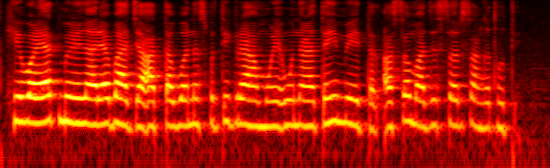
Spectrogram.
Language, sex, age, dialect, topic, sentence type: Marathi, female, 18-24, Standard Marathi, agriculture, statement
